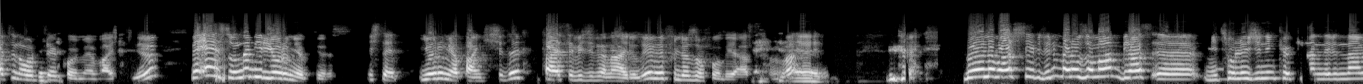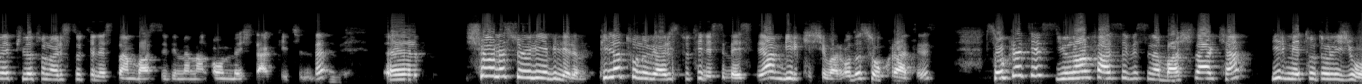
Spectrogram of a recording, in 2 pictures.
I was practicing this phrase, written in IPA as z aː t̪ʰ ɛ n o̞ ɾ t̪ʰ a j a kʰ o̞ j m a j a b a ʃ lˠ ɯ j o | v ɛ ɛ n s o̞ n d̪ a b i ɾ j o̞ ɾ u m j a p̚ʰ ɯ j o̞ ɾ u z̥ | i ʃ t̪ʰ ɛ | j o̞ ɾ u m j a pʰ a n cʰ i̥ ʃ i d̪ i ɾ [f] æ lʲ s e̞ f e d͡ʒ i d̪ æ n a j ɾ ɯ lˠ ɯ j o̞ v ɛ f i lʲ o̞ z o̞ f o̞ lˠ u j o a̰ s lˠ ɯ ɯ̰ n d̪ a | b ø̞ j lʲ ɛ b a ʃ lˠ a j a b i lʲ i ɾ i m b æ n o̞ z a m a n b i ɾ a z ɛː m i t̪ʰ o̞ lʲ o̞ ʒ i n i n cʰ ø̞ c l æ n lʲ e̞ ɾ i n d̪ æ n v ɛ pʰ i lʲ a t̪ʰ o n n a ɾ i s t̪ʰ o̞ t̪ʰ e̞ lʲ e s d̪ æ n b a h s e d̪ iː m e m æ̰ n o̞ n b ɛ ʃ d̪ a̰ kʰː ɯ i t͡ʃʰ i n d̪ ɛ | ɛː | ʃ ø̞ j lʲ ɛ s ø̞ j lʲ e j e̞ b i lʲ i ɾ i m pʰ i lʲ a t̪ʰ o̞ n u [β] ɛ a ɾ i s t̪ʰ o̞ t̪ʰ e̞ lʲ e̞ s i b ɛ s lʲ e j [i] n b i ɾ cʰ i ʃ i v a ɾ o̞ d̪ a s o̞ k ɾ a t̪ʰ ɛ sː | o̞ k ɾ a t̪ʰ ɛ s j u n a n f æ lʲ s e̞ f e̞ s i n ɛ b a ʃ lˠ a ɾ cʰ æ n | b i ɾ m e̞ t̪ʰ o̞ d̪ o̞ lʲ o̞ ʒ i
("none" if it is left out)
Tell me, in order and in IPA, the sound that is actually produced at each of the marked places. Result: f, v, æ

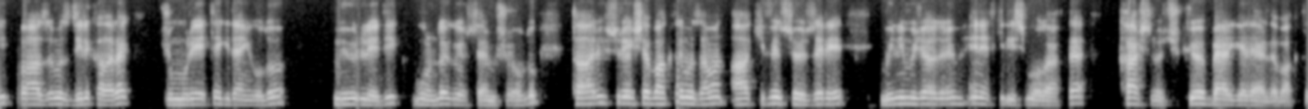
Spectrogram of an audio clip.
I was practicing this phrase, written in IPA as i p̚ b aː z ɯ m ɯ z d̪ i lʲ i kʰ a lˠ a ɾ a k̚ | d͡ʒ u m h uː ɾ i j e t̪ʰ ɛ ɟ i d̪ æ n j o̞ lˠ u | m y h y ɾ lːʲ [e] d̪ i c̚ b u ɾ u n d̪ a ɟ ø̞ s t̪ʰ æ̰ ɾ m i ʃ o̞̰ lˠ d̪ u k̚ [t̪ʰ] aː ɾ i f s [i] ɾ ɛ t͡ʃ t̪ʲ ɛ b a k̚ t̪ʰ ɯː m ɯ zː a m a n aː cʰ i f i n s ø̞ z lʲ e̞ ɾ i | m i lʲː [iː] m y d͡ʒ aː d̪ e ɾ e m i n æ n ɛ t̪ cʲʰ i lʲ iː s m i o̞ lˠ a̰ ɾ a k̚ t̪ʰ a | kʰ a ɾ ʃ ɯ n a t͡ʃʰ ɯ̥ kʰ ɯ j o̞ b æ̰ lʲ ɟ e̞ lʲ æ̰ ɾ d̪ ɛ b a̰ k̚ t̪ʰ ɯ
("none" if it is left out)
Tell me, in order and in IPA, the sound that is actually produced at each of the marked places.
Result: e, t̪ʰ, y, i

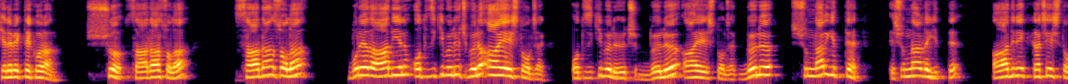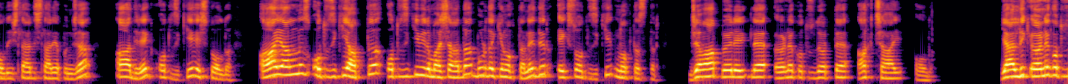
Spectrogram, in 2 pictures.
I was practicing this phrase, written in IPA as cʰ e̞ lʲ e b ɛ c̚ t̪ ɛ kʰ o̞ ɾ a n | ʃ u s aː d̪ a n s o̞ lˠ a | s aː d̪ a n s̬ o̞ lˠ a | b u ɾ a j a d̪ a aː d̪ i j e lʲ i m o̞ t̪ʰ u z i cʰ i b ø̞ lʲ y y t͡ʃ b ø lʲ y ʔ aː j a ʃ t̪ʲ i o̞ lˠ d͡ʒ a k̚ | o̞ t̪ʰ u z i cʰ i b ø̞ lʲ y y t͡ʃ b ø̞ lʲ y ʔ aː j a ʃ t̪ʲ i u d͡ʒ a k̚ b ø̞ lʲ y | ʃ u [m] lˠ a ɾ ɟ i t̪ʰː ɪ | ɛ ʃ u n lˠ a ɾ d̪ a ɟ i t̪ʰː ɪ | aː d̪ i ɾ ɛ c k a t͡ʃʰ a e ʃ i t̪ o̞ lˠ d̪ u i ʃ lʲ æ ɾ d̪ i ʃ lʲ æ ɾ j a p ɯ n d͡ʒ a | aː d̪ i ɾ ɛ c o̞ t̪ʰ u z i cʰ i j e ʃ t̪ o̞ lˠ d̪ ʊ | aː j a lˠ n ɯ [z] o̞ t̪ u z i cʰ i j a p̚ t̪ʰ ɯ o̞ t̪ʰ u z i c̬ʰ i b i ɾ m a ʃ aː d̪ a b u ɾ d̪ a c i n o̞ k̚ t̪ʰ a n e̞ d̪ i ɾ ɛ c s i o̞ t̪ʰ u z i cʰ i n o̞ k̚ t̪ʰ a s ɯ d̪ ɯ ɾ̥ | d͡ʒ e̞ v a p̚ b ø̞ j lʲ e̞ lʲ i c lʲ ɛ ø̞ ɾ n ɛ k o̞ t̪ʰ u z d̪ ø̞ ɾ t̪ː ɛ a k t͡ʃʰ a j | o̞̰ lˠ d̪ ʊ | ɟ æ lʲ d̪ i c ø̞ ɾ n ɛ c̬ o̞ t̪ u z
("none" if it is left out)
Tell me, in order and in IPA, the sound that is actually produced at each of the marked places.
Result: n, z

